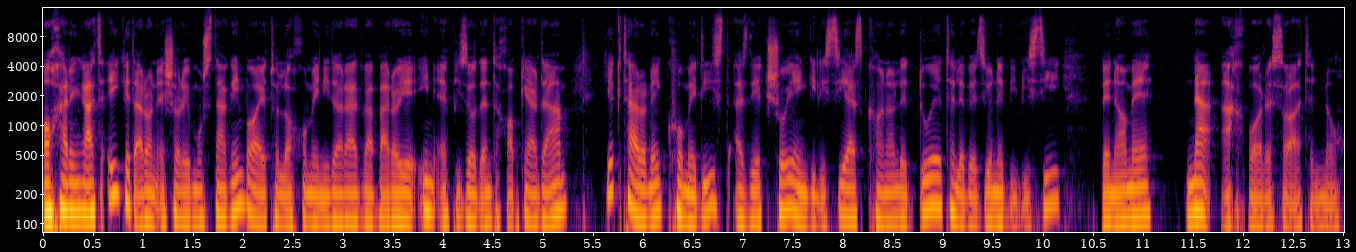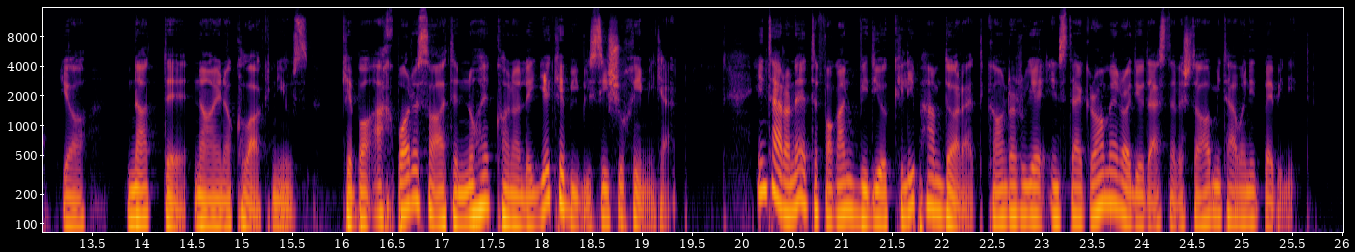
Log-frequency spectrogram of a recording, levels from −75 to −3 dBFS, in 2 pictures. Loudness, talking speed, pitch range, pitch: -26 LUFS, 175 wpm, 100-130 Hz, 110 Hz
